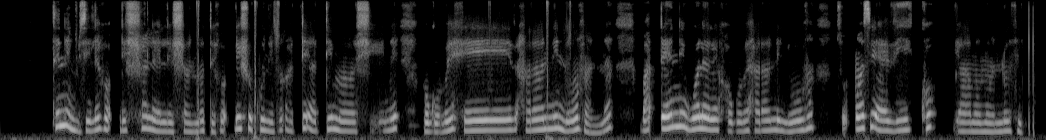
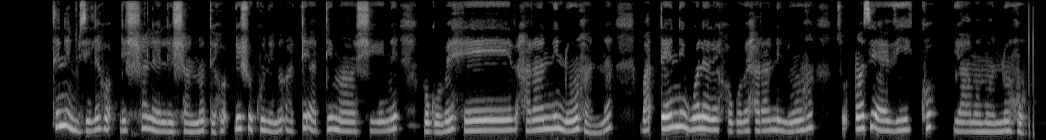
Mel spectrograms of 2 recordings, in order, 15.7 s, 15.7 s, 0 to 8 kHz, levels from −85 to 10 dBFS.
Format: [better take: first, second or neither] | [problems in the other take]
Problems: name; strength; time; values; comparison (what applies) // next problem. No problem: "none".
second | noise reduction (neural diffusion model UNIVERSE++)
